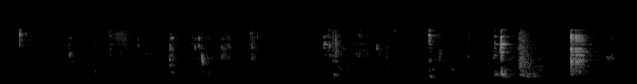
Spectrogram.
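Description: Close-miked chewing of crisp, crunchy food: a run of irregular crackles and crunches, loudest about five to six seconds in.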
